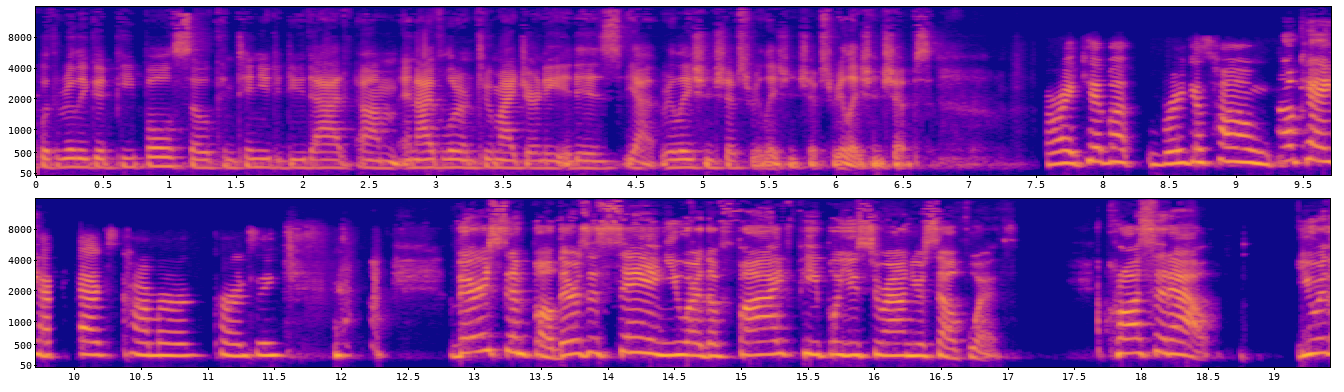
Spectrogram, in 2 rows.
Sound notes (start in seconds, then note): 11.6 laughs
